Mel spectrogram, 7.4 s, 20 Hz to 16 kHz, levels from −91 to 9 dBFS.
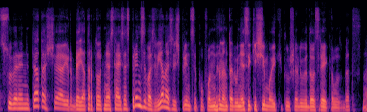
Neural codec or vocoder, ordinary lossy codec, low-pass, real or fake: none; Opus, 24 kbps; 14.4 kHz; real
